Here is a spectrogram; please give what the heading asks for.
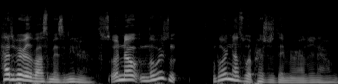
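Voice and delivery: fast, rushed newscaster reading. Reading a text aloud as fast as possible, fast newscaster reading voice. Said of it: "reading really quickly as a newscaster".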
